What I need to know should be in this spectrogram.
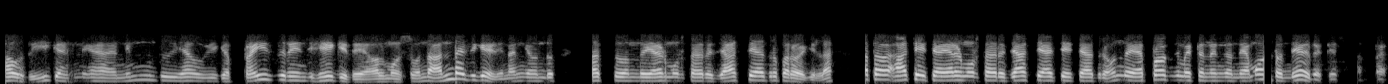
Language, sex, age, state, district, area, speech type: Kannada, male, 45-60, Karnataka, Udupi, rural, conversation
